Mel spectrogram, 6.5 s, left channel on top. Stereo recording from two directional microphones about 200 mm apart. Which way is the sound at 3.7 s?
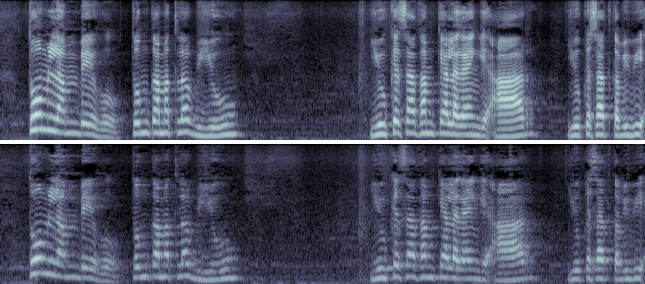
55° left (ahead or behind).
